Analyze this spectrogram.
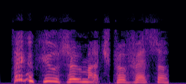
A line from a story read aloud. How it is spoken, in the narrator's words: said Professor Flitwick in his squeaky little voice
